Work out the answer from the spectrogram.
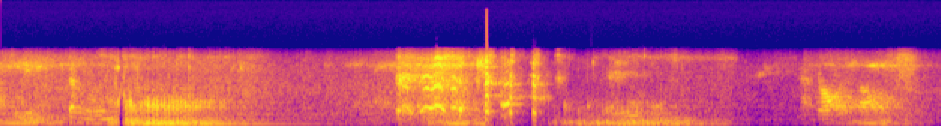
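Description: Three long, rough, rumbling breath sounds with quiet gaps between them, typical of snoring in sleep. The third has a rising, almost sung quality.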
